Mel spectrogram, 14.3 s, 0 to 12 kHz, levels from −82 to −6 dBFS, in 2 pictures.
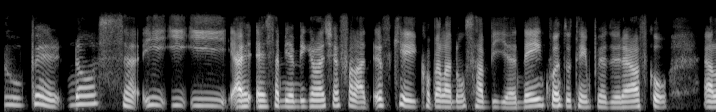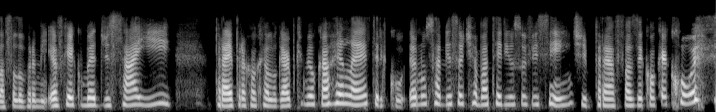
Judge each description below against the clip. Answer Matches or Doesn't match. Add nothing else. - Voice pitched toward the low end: Doesn't match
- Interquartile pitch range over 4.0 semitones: Matches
